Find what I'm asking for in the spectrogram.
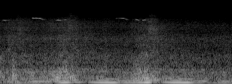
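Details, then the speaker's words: Used manual car, parked, engine blipped twice, rising and settling smoothly with no knocks; engine sounds all right. "Engine sounds all right."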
